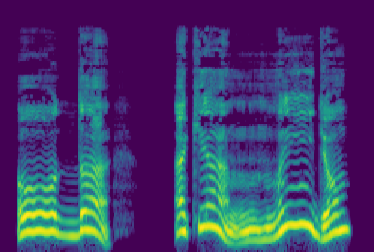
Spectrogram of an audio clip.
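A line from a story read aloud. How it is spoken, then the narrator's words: Exclamation cut off fearfully. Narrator (Russian): воскликнул Эва и испуганно смолк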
